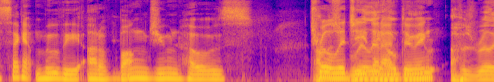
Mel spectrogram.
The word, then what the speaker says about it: Joon-ho: I was saying Joo-ho, but it's Joon-ho.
